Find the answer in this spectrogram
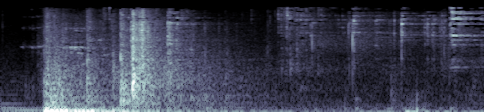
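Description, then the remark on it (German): A heavy metal door thuds, then a bunch of prison keys jingles and clinks in short, scattered bursts at moderate volume, with no voices, inside a prison. “Also dieser Schlüssel, der in irgendeiner Form immer klimpert und so, ist für die in irgendeiner Form immer die Bedeutung, da kommt jetzt ein Bediensteter auf den Flur.”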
